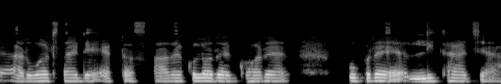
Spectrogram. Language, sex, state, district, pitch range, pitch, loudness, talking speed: Bengali, male, West Bengal, Jhargram, 145-155 Hz, 150 Hz, -18 LUFS, 155 wpm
